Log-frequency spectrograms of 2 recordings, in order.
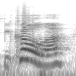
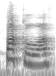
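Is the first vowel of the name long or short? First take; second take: long; short. First: The first vowel is a long U sound. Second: The first vowel is a short 'uh' sound. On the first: The speaker calls it right. "at least yours got pronounced correctly" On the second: The speaker calls it wrong. "they say Buckla for the rect of my life"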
